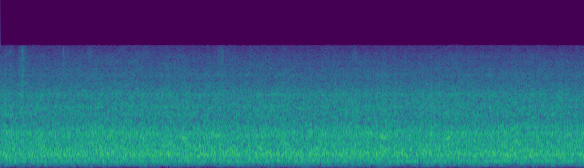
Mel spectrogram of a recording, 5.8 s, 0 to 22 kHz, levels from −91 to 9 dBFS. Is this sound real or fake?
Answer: fake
